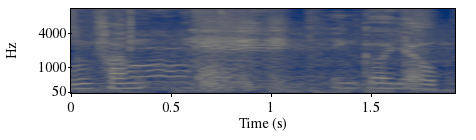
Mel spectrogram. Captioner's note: laughs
